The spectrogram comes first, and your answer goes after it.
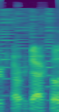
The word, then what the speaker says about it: pterodactyl: to the bathroom because the p is silent all right so now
